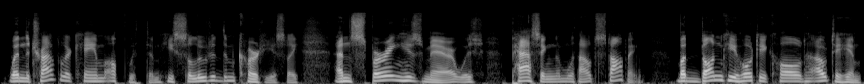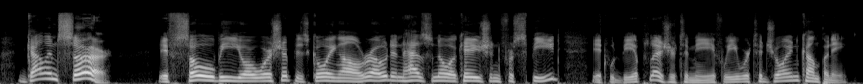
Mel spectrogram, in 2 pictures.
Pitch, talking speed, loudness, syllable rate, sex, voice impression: 145 Hz, 200 wpm, -21 LUFS, 5.3 syllables/s, male, very masculine, very adult-like, middle-aged, thick, tensed, slightly powerful, slightly bright, slightly soft, clear, very fluent, cool, intellectual, slightly refreshing, very sincere, calm, mature, friendly, reassuring, slightly unique, slightly elegant, wild, slightly sweet, very lively, slightly strict, slightly intense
